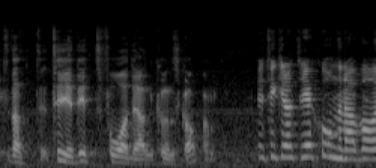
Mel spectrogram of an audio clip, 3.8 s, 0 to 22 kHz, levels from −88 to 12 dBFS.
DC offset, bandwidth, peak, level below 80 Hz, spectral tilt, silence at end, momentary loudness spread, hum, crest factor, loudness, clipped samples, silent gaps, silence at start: under 0.1%; 19.5 kHz; -20 dBFS; -70 dBFS; -3.5 dB/octave; 0 s; 14 LU; none; 16 dB; -35 LUFS; under 0.1%; none; 0 s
